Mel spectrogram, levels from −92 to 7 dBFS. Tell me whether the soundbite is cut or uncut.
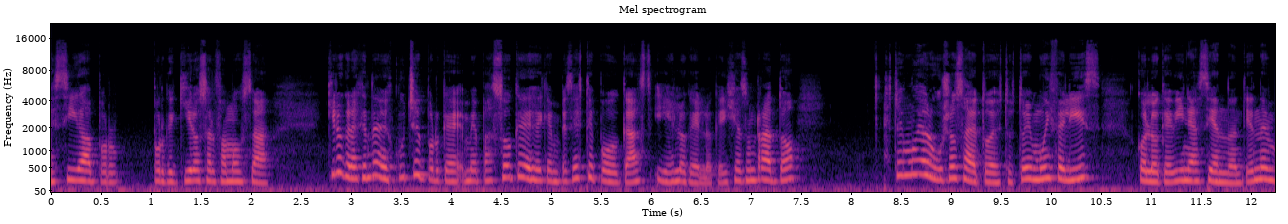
uncut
